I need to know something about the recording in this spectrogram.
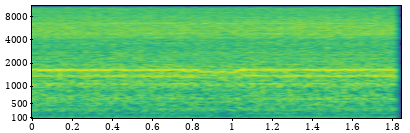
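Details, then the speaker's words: Engine with a crank sensor fault: steady idle with one brief stumble, a dropped beat from crank sensor signal dropout upsetting spark timing; wiring not suspected. "let me unpause that and try to start it again yeah we're still missing oh it's better"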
